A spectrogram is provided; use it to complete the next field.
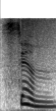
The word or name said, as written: SIMM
